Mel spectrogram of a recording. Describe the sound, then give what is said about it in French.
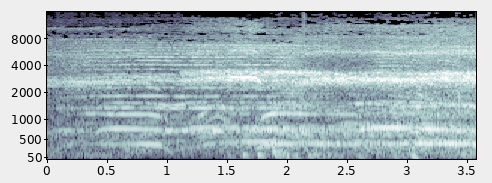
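A large crowd of farmers at the Salon de l'Agriculture booing and shouting over one another as they greet Emmanuel Macron, a dense, continuous wall of overlapping voices that stays loud and grows slightly stronger throughout. “Emmanuel Macron accueilli hein, par euh, les huées d'agriculteurs qu'on entend, des affrontements entre certains d'entre eux et des CRS ont également eu lieu.”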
